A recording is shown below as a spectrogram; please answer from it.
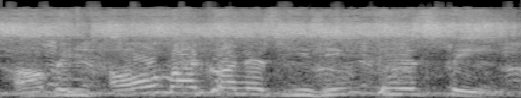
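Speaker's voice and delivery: high-pitched exclamation of disbelief; amused shock. Real, not acted. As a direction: react aghast, voice jumping up. Shocked at sim being eaten.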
